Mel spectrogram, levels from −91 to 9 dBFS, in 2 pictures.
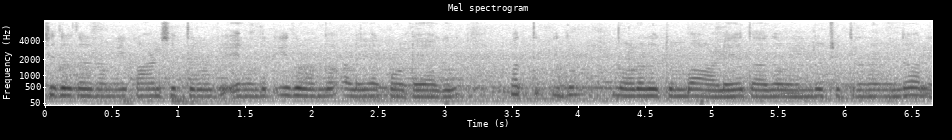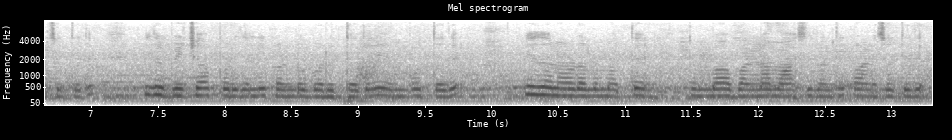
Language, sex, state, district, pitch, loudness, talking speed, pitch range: Kannada, male, Karnataka, Bijapur, 215 Hz, -29 LUFS, 125 wpm, 210-230 Hz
